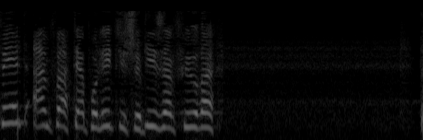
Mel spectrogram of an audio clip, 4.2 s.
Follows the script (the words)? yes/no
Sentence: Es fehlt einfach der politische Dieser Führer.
yes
